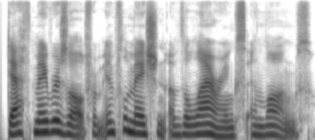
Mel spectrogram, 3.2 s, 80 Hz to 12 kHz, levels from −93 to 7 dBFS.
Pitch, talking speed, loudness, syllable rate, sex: 185 Hz, 190 wpm, -17 LUFS, 5.0 syllables/s, female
